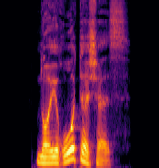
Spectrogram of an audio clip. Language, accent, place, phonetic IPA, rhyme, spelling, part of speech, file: German, Germany, Berlin, [nɔɪ̯ˈʁoːtɪʃəs], -oːtɪʃəs, neurotisches, adjective, De-neurotisches.ogg
- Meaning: strong/mixed nominative/accusative neuter singular of neurotisch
